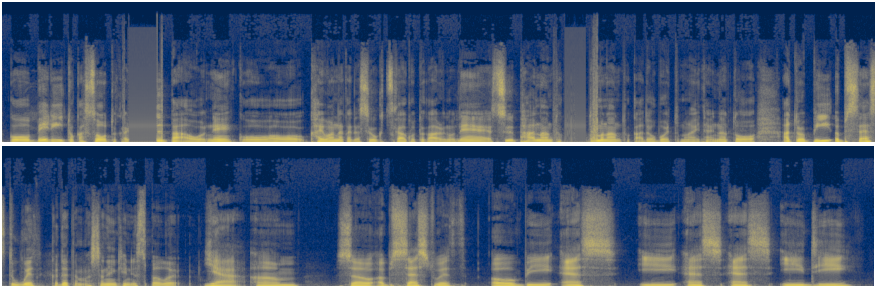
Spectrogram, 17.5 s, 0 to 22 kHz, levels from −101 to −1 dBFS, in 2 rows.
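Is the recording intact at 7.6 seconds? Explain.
Yes, the audio is intact at 7.6 seconds, with no audible fault at that point in the speech.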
